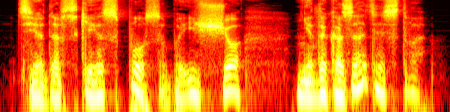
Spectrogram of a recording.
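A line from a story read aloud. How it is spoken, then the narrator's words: Whisper. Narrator (Russian): прошептал Саймон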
